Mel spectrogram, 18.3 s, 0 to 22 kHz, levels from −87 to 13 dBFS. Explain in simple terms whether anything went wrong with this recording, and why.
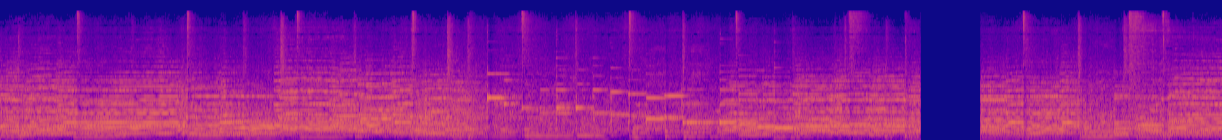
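Something did go wrong: a rebuffering stall. The player used up all the audio it had downloaded and had to stop and wait for more to arrive. You hear it at 13.80 seconds, when the sound suddenly drops to silence. About 0.91 seconds later, at 14.71, it picks up exactly where it left off. Nothing is skipped or lost. The clip just has almost a second of dead air added partway through.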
